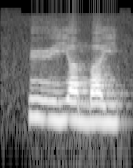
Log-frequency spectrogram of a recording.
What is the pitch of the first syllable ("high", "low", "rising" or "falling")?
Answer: low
